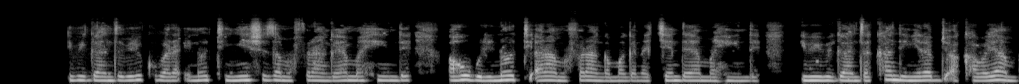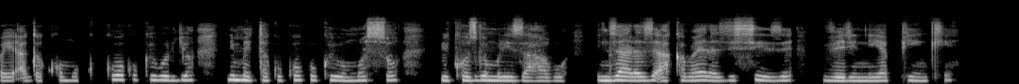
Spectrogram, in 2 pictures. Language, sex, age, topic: Kinyarwanda, female, 18-24, finance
